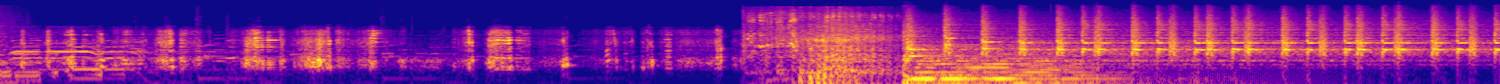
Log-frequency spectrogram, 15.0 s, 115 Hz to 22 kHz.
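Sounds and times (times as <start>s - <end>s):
tinny music through radio: 0.0s - 7.4s
noise sweep: 9.0s - 14.0s
electronic dance music: 9.0s - 15.0s.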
